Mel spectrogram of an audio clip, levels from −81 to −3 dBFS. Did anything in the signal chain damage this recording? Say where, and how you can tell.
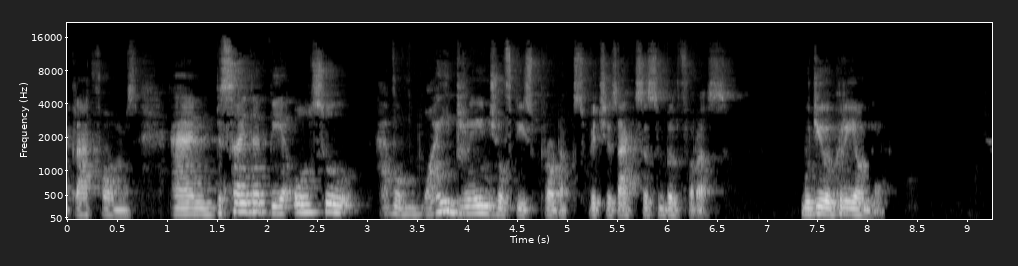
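Yes. The damage happened at reception, before capture: a digital radio blending to analogue. From 3.04 s, just after "beside that we also", the receiver loses its digital stream and cross-fades over about 200 ms to the FM broadcast of the same station. It returns to digital at 6.56 s. During that stretch, hiss rises to roughly 40 dB below the speech. The level shifts by about 1 dB.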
